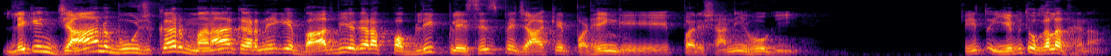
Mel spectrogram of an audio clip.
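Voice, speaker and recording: A man's voice: a little high, lively intonation, normal speed, fairly bright tone. A man hosting a reaction video, arguing emphatically and addressing his viewers. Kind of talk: reaction commentary.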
